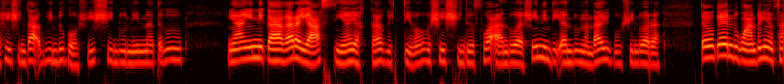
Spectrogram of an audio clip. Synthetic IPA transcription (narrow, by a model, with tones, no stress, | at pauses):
ʃi˧ʃi˧nd̪a̰˦ʔβi˧nd̪u˦ko˨ʃi˦ʃi˧nd̪u˧nĩ˧nã˧t̪a˧ku˦ | ɲã˧i˦nĩ˧kaː˧ka˦ɾa˧ja˨˦sĩ˧ã˨˦ja˨ka˦k̬ʷi˧t̪i˧βa˧˦˧ʃi˧ʃi˧nd̪u˧sa˦ʔa˧nd̪u˧a˨ʃi˦nĩ˧nd̪i˧ʔa˧nd̪u˧nã˨nd̪a˦βi˧ku˧ʃi˧nd̪u˧a˧ɾa˧ | t̪a˧kʷo˦ke˦˧nd̪u˧kʷã˨a˧nd̪u˦ɲũ˧sã˦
